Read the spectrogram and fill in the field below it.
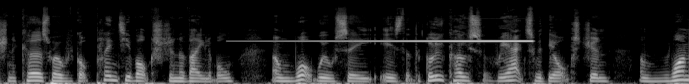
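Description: From 2.26 s to 5.35 s a single tone near 2.9 kHz swells over roughly two seconds into a squeal about 5 dB above the rest of the sound. This is loudspeaker feedback squeal: the microphone re-amplified its own loudspeaker until that frequency ran away.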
